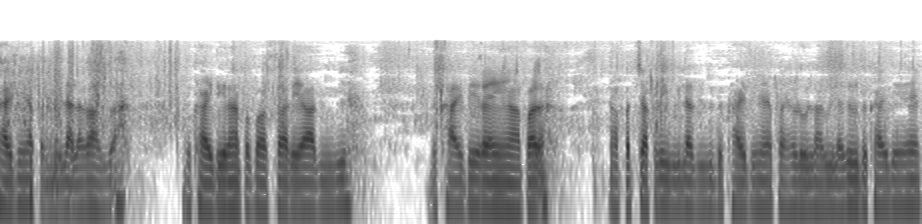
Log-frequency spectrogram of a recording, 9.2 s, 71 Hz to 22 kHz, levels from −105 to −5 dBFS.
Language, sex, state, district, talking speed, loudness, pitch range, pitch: Hindi, male, Chhattisgarh, Kabirdham, 245 wpm, -35 LUFS, 105-110 Hz, 105 Hz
